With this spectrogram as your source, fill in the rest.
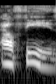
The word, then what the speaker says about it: Alphys: It's pronounced Alphys, Susie.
